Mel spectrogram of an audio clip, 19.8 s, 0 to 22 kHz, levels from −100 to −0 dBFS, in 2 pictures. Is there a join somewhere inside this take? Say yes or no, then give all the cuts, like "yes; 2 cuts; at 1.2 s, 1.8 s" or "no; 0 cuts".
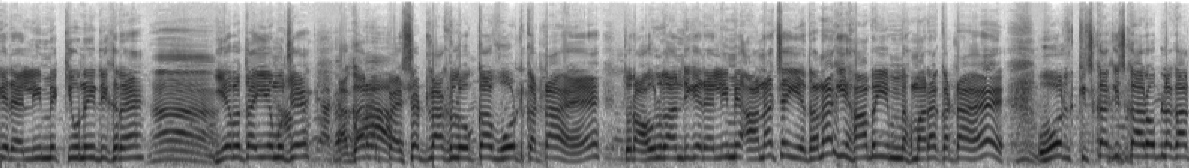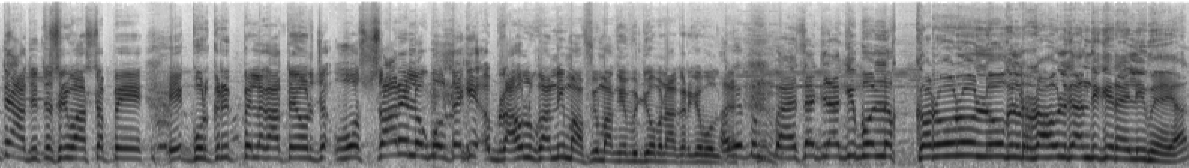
no; 0 cuts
